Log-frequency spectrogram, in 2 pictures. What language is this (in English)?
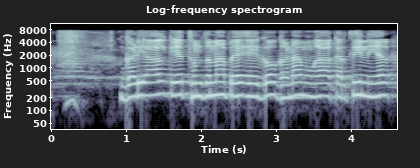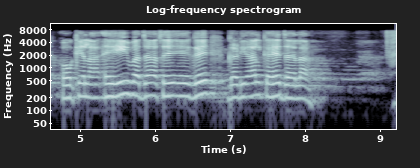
Bhojpuri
